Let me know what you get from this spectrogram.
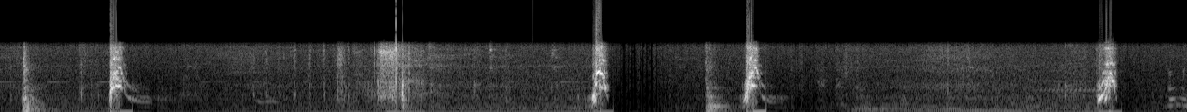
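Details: Female Dachshund barking at people nearby, sharp single barks spaced irregularly every one to three seconds over twelve seconds, with squeaking from a person trying to get her attention and faint voices.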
